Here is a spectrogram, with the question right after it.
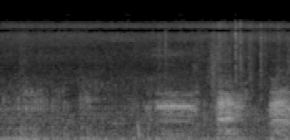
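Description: French Bulldogs growl and grunt in short, rough, pulsing bursts while tussling over a toy.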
